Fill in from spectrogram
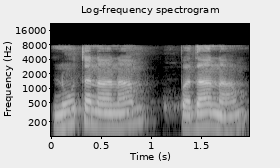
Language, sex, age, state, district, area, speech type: Sanskrit, male, 45-60, Karnataka, Dakshina Kannada, urban, spontaneous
